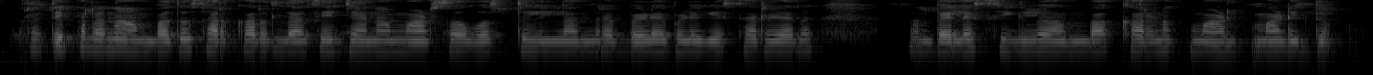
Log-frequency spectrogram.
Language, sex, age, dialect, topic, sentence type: Kannada, female, 56-60, Central, banking, statement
